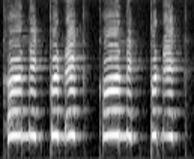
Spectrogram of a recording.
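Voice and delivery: very high piping cry from the hole; tiny bird crowing muffled from below; high thin wren voice; fine voice. A narrator's reading. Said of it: "rief mit seiner feinen Stimme".

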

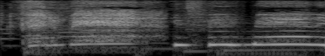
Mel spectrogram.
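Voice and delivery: high-pitched mock yell at reduced volume; retold scream. Woman alone in the corridor calls the nurse, mock scream. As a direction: imitate screaming for help, voice thrown up high but held back. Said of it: "E aí eu comecei a gritar".

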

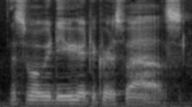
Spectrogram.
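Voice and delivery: ordinary talk, nothing marked

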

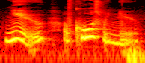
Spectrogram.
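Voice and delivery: loud, scornful outburst; shrieked. A narrator's reading. Aunt Petunia rounds on Harry, loud and scornful. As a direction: fling it back at him, loud. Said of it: "shrieked Aunt Petunia".

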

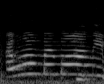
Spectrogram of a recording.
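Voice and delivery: put-on high little-kid plea; childish whine. A scared child on her first school day, high and pleading. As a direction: play a scared seven-year-old. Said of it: "I was like".

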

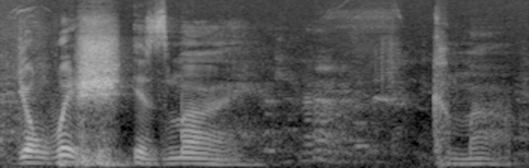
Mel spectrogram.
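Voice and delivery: lightly voiced genie, low and slow; slow booming genie line, half laughing. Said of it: "I don't mean genie like".

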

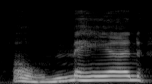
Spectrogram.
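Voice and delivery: usual speaking voice

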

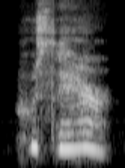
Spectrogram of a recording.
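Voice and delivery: frightened breathy whisper. A narrator's reading. Franklin in his shell asks the dark shadows, scared whisper. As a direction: whisper so the shadows won't hear. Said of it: "whispered Franklin".

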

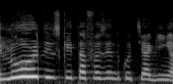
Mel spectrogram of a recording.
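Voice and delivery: high, loud alarmed call; high shrieking neighbor, mock alarm. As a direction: neighbor rushing in to stop it. Neighbor rushes to intervene.

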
